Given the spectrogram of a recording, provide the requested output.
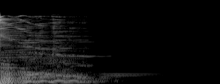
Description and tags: BS Hit 28
metallic effects using a bench vise fixed sawblade and some tools to hit, bend, manipulate.
Bounce, Clunk, Dash, Effect, Hit, Hits, Metal, Sawblade, Sound, Thud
